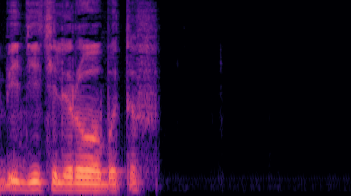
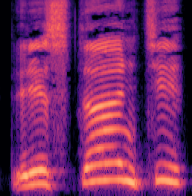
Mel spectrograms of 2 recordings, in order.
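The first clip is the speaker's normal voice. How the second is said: high, loud, drawn-out shout; urgent high-pitched yell; crying out; 12 semitones higher, 5 dB louder, much slower than usual. A narrator's reading. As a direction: shout to make them stop. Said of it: "закричала Алиса".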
